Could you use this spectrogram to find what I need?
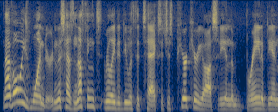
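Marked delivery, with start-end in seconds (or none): none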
